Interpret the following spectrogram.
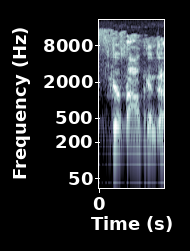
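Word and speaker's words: Gyrfalcon's: We actually, off screen, we're figuring out how it's pronounced. But Gerfalcons, everyone.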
